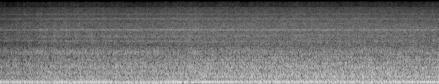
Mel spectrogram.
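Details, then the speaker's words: Ford F100 V8, first start after purchase, no radiator fitted: holds a fast steady idle that never drops; throttle lever stuck open, pulled back toward the front; high idle from stuck throttle linkage. "I had to pull a throttle lever on here back towards the front of the truck uh cuz it was stuck open that's why was idoling so high"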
